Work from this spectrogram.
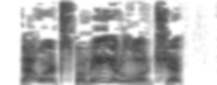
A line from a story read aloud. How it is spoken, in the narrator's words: Crumb said happily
